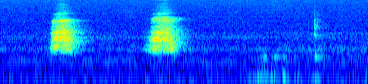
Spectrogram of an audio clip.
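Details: Male Phyllomedusa bicolor kept indoors in London, calling to attract a female and recorded on a computer mic: two raspy clucks one second apart, followed by faint taps and clicks.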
